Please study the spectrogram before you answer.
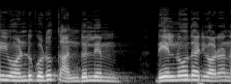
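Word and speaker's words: Candolim: Because in Konkani and in Portuguese, we don't pronounce the M. So when you land in Goa, don't say you want to go to Kandulim.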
